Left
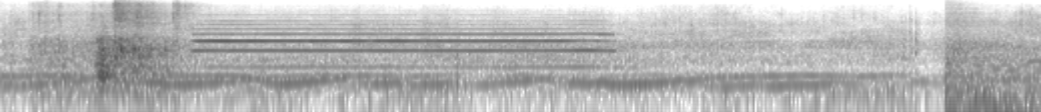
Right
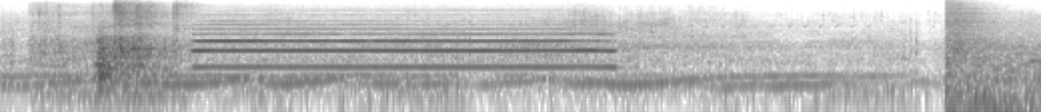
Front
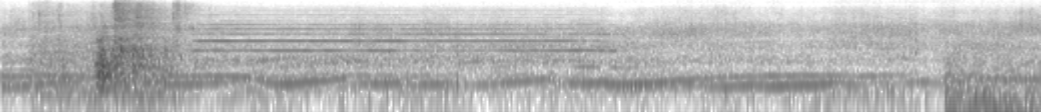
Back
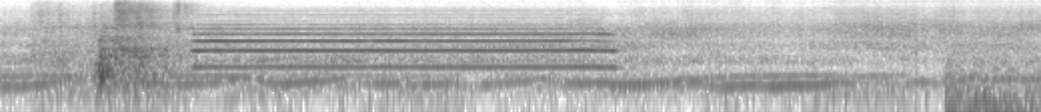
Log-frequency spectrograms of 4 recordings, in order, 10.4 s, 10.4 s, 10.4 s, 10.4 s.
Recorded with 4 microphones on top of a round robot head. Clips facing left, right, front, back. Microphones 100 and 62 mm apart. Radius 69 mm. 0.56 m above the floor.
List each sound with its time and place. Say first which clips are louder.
0.3 s footsteps: left 1 dB, front 1 dB; 10° left, 7 m
1.9 s a flute: right 4 dB, back 8 dB; 140° right, 0.5 m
